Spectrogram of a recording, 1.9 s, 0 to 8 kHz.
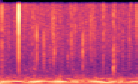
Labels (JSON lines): {"label": "biophony, midshipman", "recorder": "SoundTrap 500"}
